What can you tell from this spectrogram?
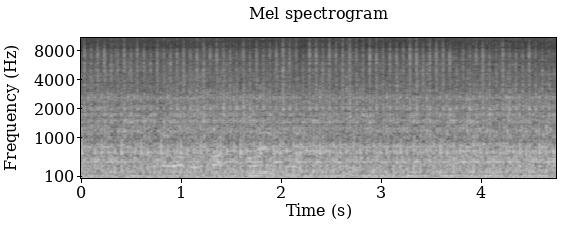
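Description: Uneven knocking at roughly two or three per second rides over the idle, steady without revving; the source inside the engine is unclear.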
